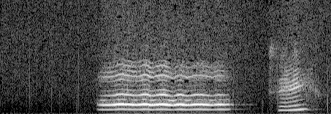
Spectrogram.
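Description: A boy sings a long, high held note.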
